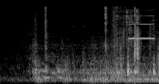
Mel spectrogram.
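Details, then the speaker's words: Peugeot 307 1.4 with Sagem S2000 ECU, immobiliser unlocked after a faulty BSI module blocked starting; a brief crank catches in a fraction of a second and settles into an even run. Clean, healthy start after repair. "Παίρνει μπρος και στροφάει πάνω από 3.000 στροφές, γιατί άλλοι είχαν πρόβλημα και δεν πήγαν πάνω από 3.000 στροφές."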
